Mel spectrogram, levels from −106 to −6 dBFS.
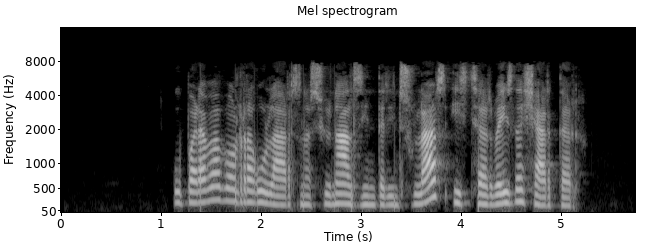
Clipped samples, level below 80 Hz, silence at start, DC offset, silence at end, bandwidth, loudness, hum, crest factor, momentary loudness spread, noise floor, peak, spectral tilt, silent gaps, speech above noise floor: under 0.1%; -76 dBFS; 1.15 s; under 0.1%; 0.6 s; 8 kHz; -36 LUFS; none; 22 dB; 11 LU; under -90 dBFS; -16 dBFS; -2.5 dB/octave; none; over 53 dB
